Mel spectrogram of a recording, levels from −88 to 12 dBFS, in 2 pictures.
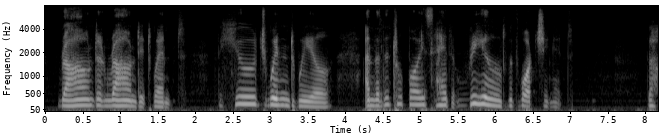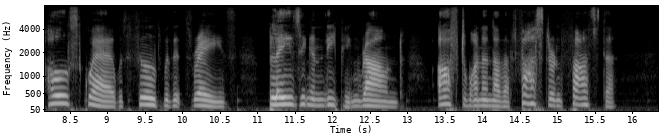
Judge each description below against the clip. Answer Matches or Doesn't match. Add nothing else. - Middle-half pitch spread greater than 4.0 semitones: Matches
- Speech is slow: Matches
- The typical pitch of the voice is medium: Matches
